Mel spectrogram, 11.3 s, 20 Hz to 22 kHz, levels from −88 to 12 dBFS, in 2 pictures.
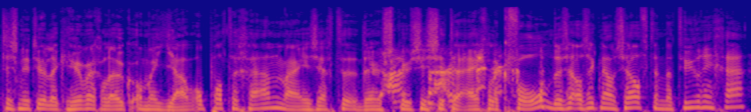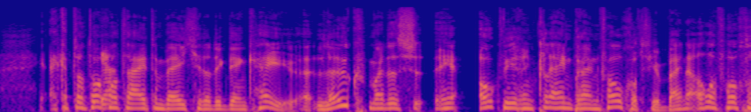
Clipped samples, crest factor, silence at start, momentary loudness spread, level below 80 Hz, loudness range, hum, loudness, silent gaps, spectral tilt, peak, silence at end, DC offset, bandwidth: under 0.1%; 16 dB; 0 s; 6 LU; -48 dBFS; 3 LU; none; -26 LUFS; none; -6 dB/octave; -10 dBFS; 0 s; under 0.1%; 16.5 kHz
